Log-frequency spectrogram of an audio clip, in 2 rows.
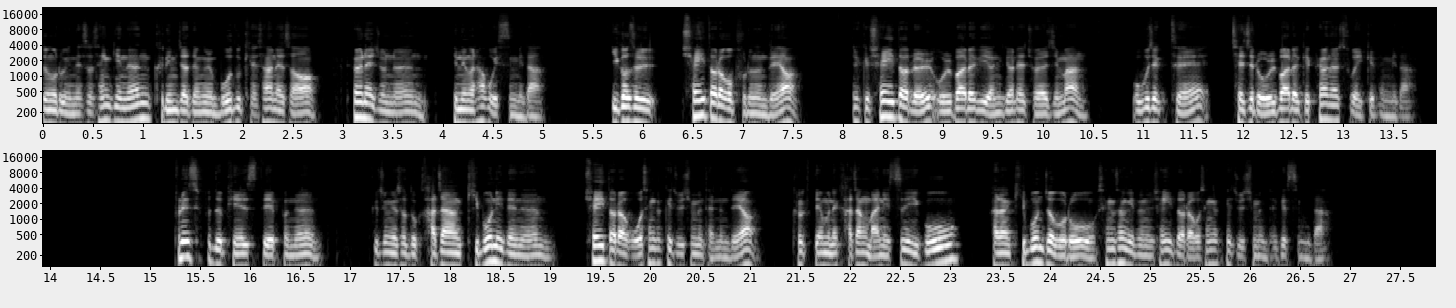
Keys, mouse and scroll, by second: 10.8-22.6 drag, 14.9 Delete, 22.6-26.8 middle drag, 24.0-25.7 scroll down 1, 26.8 scroll down 1.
